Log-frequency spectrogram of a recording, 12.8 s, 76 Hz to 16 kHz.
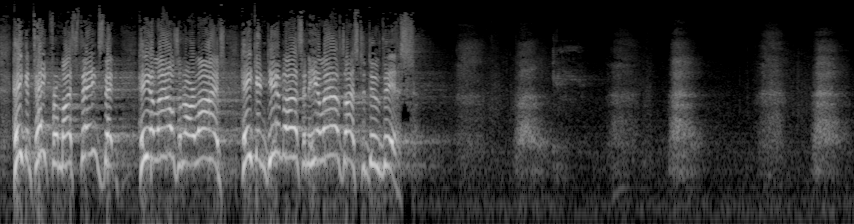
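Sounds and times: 
speech: 0.2 - 6.3
slow deep breaths in and out: 1.8 - 2.1, 3.4 - 3.6, 6.4 - 12.8.

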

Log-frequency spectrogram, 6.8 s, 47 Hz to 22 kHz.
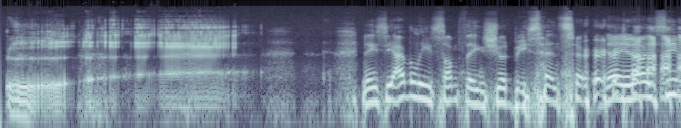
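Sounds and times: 
long loud belch: 0.0 - 2.6
speech: 0.1 - 1.1, 3.6 - 6.8
laughter: 5.2 - 6.8.

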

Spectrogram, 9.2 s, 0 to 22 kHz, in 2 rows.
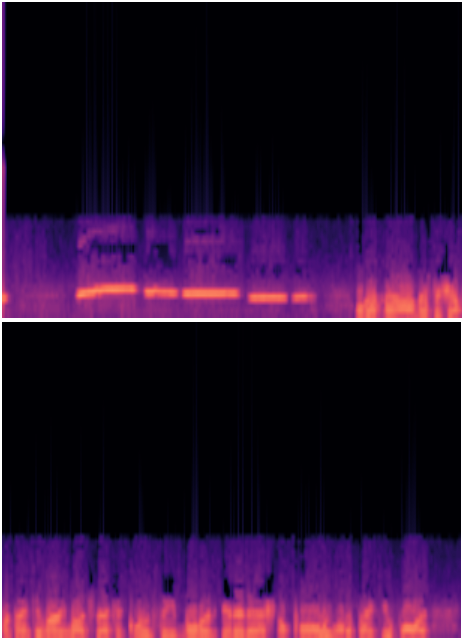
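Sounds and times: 
faint hum: 0.0 - 9.1
man whistling his own tune: 0.7 - 3.2
speech: 3.6 - 9.0.

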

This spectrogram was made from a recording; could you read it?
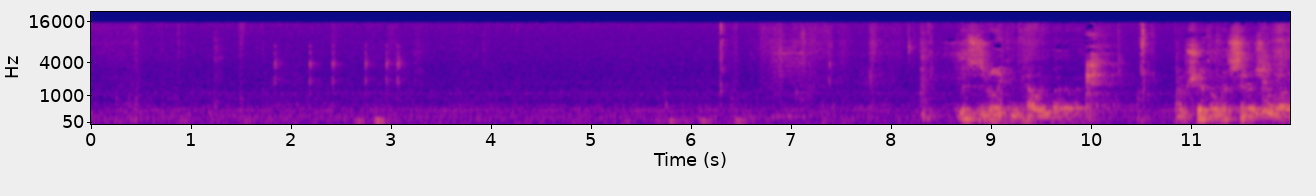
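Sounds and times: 
faint steady hiss: 0.0 - 11.9
typing on an iPad touchscreen: 1.8 - 3.2
speech: 8.7 - 10.2, 10.8 - 11.9.

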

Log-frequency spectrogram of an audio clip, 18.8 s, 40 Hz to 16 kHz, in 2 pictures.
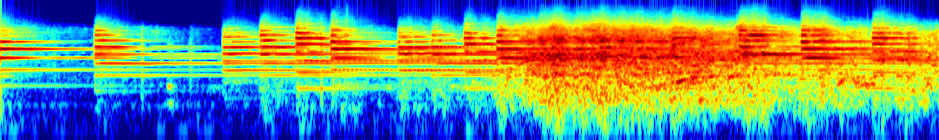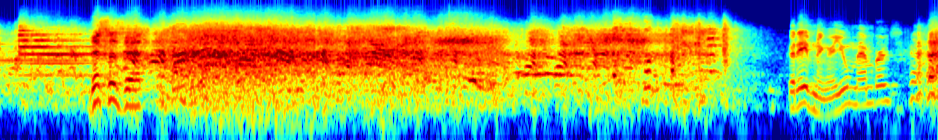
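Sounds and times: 
doorbell of a fourth-floor apartment chiming: 0.0 - 12.7
laughter: 5.0 - 17.0, 18.4 - 18.7
speech: 10.3 - 12.0, 17.3 - 18.7.

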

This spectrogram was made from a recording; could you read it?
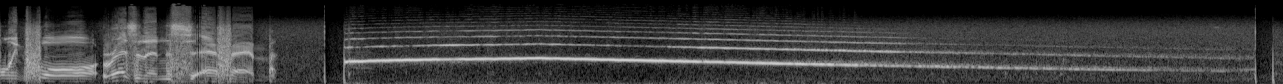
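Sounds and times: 
speech: 0.1 - 2.8
fire truck siren wailing: 3.4 - 12.6.

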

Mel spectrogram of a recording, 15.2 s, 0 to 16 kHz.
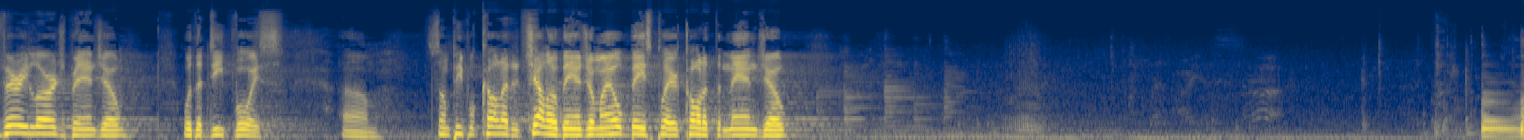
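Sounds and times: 
speech: 0.0 - 8.0
motorcycles passing by: 8.8 - 14.1.

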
